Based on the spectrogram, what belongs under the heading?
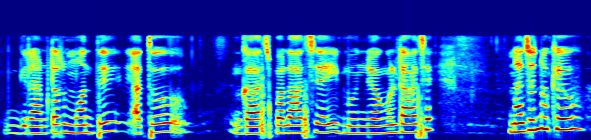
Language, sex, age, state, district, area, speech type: Bengali, female, 18-30, West Bengal, Dakshin Dinajpur, urban, spontaneous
